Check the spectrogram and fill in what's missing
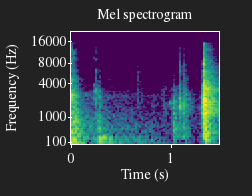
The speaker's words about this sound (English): Shut the door behind you, please. This door? Of course, that door.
